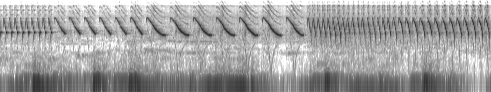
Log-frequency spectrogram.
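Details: Canary's long, continuous song used as a master recording for training other birds: a dense high buzzy trill, then a series of quick descending whistled sweeps, then a fast rattling trill, over a low background hum.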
